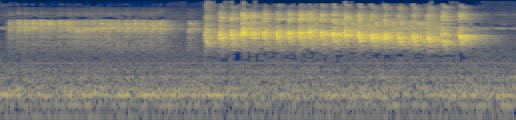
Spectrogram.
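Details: Greater green leafbird singing nonstop, with kapas tembak song mimicked within it. High thin notes give way to a quick chattering, buzzy stream of rapid pulses lasting nearly three seconds. Low hum throughout.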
